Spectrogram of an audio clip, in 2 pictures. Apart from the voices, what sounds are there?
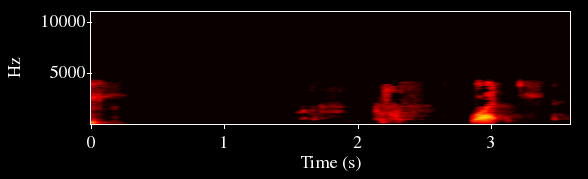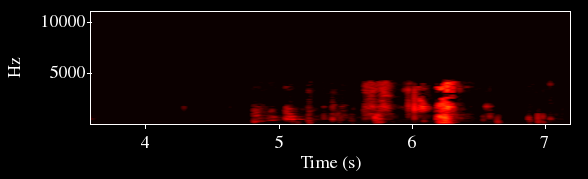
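dog making noises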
